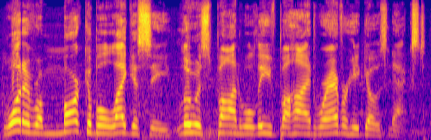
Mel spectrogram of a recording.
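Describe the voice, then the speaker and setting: An American man in his twenties does live radio play-by-play for a football game, delivering crisp, detail-packed phrases. His voice sits high and moves fairly quickly, with slight background noise.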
